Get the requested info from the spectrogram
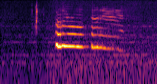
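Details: Domestic talking cat vocalizing hard while being defiant indoors: a clear drawn-out meow, steady then gently falling, with rich harmonics, following a brief faint click; soft background music.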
